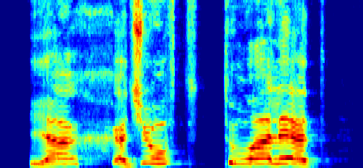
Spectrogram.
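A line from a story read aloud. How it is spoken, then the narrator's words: Sudden whining. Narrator (Russian): неожиданно заскулил изгой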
